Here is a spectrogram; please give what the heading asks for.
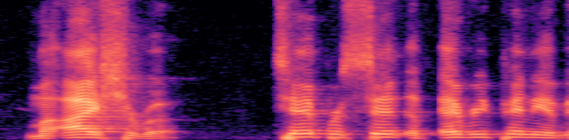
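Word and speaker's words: מעשר: 8-10 it means 10th in the Hebrew is pronounced maishara 10% of every penny of any increase the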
